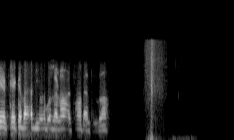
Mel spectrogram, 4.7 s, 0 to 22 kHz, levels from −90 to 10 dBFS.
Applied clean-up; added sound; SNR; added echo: neural mask model DeepFilterNet 3.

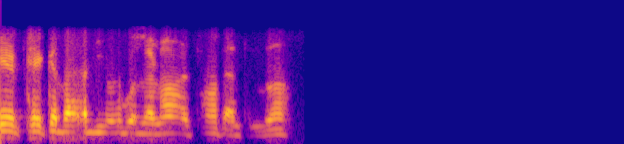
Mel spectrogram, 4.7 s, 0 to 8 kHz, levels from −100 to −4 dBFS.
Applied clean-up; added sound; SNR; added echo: none; none; none; none.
